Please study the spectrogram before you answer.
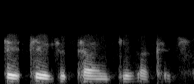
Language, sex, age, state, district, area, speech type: Maithili, male, 18-30, Bihar, Madhepura, rural, conversation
